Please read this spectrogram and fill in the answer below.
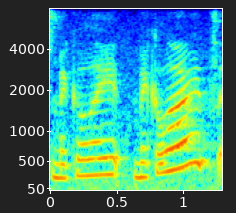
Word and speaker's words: Michaelides: It's called The Maidens, I think, by Alex Michaelides, I think is how you pronounce his last name, and he's the same author of The Silent Patient.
